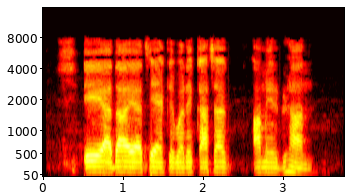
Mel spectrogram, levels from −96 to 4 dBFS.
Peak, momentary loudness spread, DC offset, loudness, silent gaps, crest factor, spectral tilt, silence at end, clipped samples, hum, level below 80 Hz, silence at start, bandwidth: -2 dBFS; 12 LU; under 0.1%; -16 LUFS; none; 16 dB; -4.5 dB/octave; 0.4 s; under 0.1%; none; -52 dBFS; 0.25 s; 8.2 kHz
